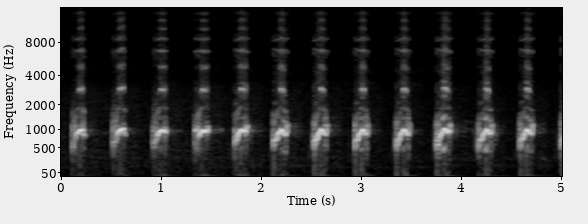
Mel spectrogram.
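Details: White-breasted waterhen call used as a trapping lure: loud, harsh rising notes around one pitch, repeated steadily about twice a second, each a short nasal 'wak', over a silent background.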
